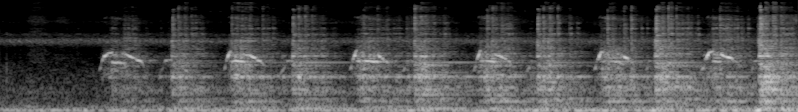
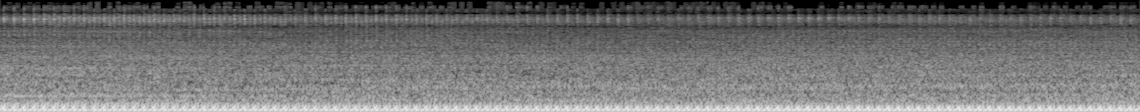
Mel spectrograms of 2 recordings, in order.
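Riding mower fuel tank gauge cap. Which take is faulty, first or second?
first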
